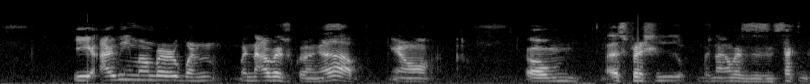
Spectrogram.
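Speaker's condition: Cerebral palsy, mild; speech impediment

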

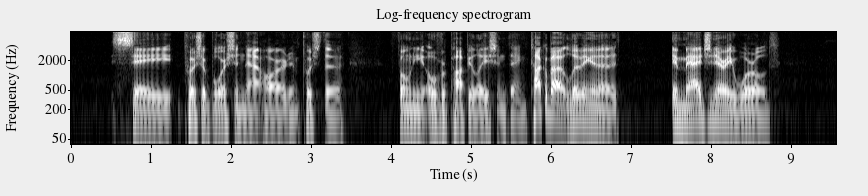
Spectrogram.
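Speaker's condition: No condition

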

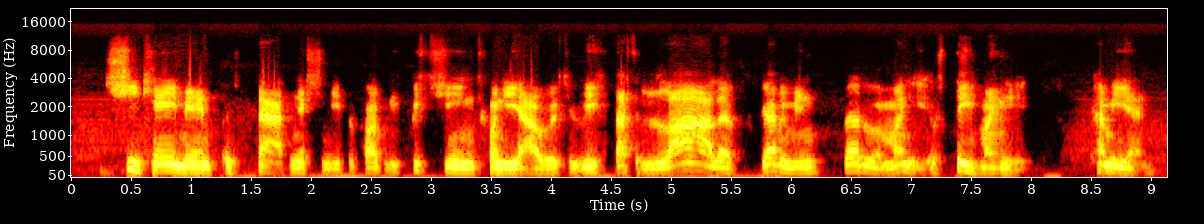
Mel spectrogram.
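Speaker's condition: Deafness, born deaf

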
